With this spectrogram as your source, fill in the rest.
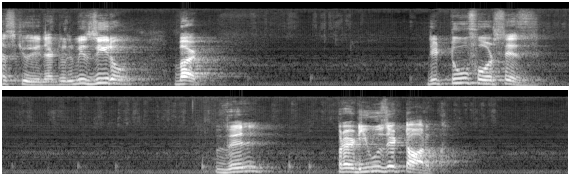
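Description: A man speaks calmly in short phrases, explaining.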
